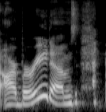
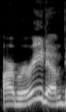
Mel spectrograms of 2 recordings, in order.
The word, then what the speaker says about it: arboretum: Then he started talking about the botanical gardens and arboretums. And then he argued with me about the way I say the word arboretum because I put emphasis on the O instead of the E.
